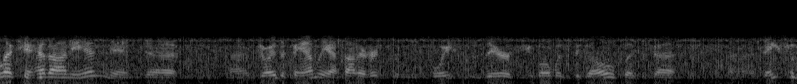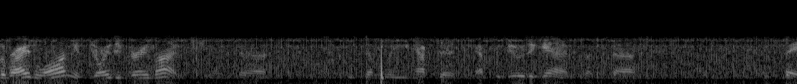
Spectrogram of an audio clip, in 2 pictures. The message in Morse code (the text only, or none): none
